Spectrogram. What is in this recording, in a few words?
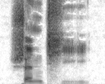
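"shen1 ti3", Mandarin Chinese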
